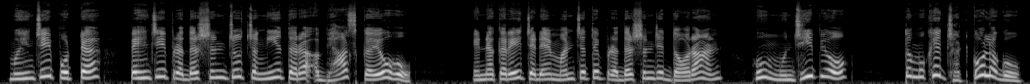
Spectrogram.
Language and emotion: Sindhi, surprised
